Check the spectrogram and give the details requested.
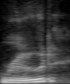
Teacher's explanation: The first vowel, rude, is an oo, tense oo sound.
